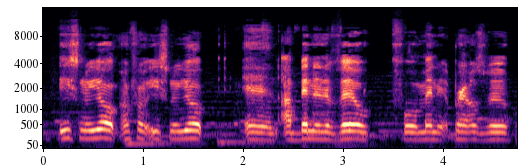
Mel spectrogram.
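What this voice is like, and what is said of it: Brooklyn New York accent. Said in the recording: “I definitely hear Brooklyn in you ... I hear New York”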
